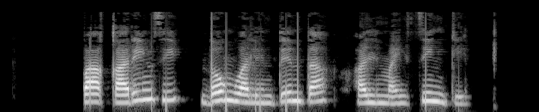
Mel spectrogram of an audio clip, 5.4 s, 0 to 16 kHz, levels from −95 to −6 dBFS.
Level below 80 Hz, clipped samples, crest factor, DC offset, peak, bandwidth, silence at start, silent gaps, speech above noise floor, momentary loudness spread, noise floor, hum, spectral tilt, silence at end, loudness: -58 dBFS; under 0.1%; 20 dB; under 0.1%; -2 dBFS; 11.5 kHz; 0.85 s; 1.95-2.01 s; over 71 dB; 16 LU; under -90 dBFS; none; -5.5 dB/octave; 0.7 s; -19 LUFS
